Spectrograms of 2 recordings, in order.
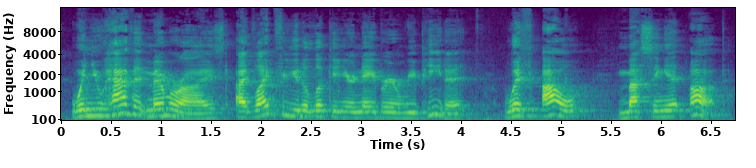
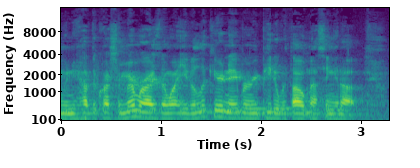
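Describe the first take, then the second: First: The instruction is said slowly. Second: The instruction is said fast.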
